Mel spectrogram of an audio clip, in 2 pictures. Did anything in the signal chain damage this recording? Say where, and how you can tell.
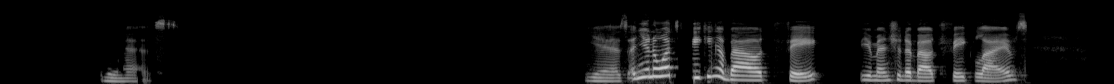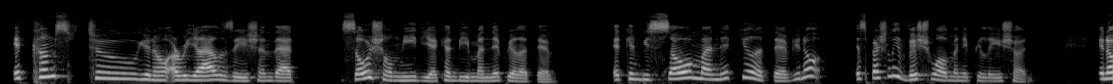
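No, nothing in the signal chain has damaged this speech recording; the signal stays intact and continuous, with no audible breaks, distortion or level disturbances at any stage.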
